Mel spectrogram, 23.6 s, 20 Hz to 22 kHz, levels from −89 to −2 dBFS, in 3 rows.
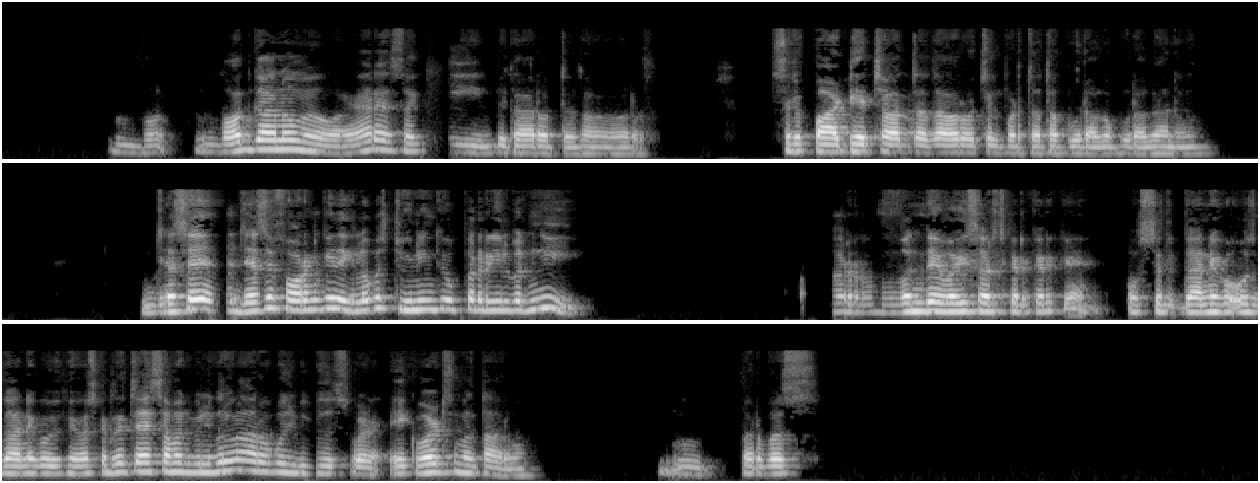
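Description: A speech recording with no technical fault anywhere in it. Nothing in the signal calls for a time, a value or a cause.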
